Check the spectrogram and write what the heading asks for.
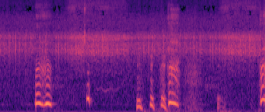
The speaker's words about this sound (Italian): Guardate questo accendino. Ora porrò la mia mano sopra di esso.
